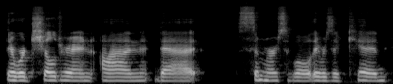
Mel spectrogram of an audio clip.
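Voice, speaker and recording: A woman co-hosting a casual podcast, talking hesitantly with halting phrases and frequent pauses. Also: fairly low pitch, little pitch movement, vocal fry, fairly bright tone, dry recording, clean studio sound. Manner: hesitant, halting, many pauses and "you know". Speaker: podcast co-host.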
